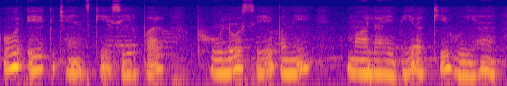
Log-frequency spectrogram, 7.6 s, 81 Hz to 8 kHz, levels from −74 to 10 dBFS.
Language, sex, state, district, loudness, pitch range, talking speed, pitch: Hindi, female, Uttar Pradesh, Saharanpur, -17 LUFS, 160-215 Hz, 110 wpm, 170 Hz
